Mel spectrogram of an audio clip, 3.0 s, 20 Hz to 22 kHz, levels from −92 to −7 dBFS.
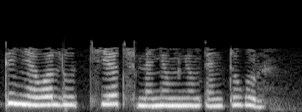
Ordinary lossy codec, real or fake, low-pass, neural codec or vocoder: AAC, 16 kbps; fake; 19.8 kHz; codec, 44.1 kHz, 7.8 kbps, DAC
